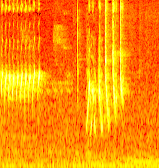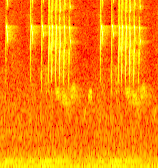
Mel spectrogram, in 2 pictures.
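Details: Vigorous magpie-robin song opening with a fast even trill, followed by sharp dry clicks and a burst of rising notes. Then come scattered high, buzzy chattering phrases separated by short pauses.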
